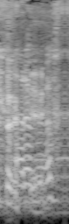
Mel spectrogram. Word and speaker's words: Örebro: Did I spell it right? – Yeah, you did actually, Örebro.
